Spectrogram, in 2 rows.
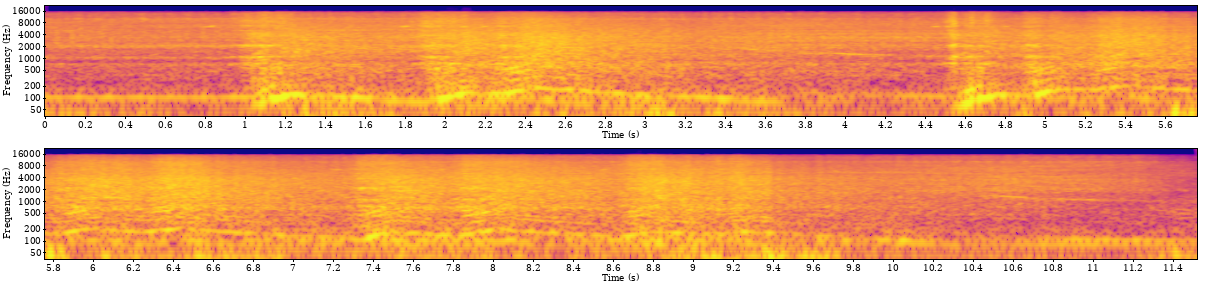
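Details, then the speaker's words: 1970 Plymouth Fury III convertible, 318 V8, 904 automatic, warm, after reconnecting a hose: engine snaps up cleanly through several quick blips and settles back each time, crisp and even, no stumble; healthy revving. "responsive when she's nice and warm isn't she"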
